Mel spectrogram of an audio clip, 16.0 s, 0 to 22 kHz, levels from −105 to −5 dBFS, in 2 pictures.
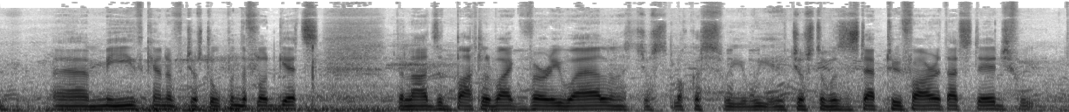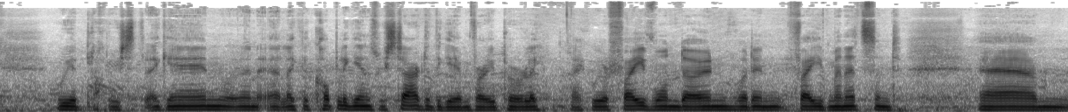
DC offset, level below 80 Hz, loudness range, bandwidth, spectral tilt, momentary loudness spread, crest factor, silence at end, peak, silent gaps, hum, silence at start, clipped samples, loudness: under 0.1%; -32 dBFS; 2 LU; over 20 kHz; -7 dB/octave; 11 LU; 12 dB; 0 s; -2 dBFS; none; none; 0 s; under 0.1%; -15 LUFS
